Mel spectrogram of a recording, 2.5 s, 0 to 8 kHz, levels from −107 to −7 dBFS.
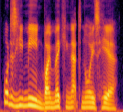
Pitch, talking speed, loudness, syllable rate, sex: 150 Hz, 220 wpm, -18 LUFS, 5.3 syllables/s, male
